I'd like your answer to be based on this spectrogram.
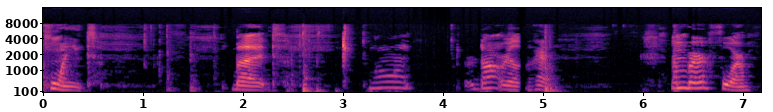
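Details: Woman who has stuttered all her life since starting school, always in speech class; blocks when stressed; uncle and mother also stutter; stuttering.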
